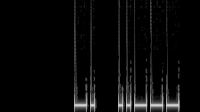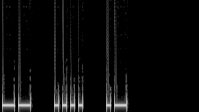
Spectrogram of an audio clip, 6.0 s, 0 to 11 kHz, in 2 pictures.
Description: Morse code, heard as a keyed tone, about 20 wpm, spaced as for 15 wpm, 700 Hz. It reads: N2MHA
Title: 122 Lesson 20g - Number 3 - Call Signs 20wpm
